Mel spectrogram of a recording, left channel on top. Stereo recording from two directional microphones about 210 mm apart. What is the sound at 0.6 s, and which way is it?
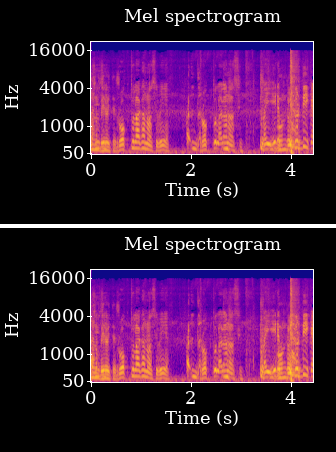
Speech, 25° left (ahead or behind).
